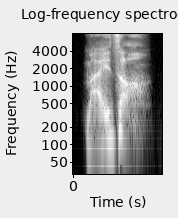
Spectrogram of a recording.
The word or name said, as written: 埋葬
